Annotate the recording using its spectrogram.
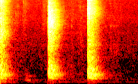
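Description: Three sharp hand claps, each about two-thirds of a second apart, close to the microphone, each trailing off in a short room echo.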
